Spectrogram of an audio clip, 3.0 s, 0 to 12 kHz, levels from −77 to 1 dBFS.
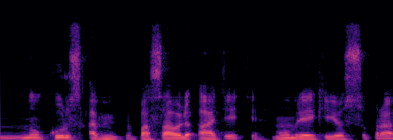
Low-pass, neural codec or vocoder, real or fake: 9.9 kHz; none; real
